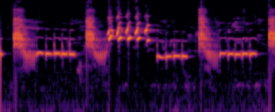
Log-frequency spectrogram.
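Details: Asian pied starling song used to lure starlings: harsh squawks each followed by a steady low whistle, with one fast rattling trill between them.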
